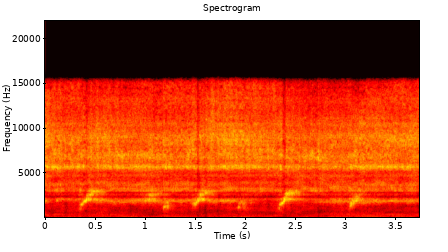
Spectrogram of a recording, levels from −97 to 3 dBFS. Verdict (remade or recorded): remade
